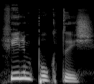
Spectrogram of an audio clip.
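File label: "фильм пуктысь" Komi, female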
